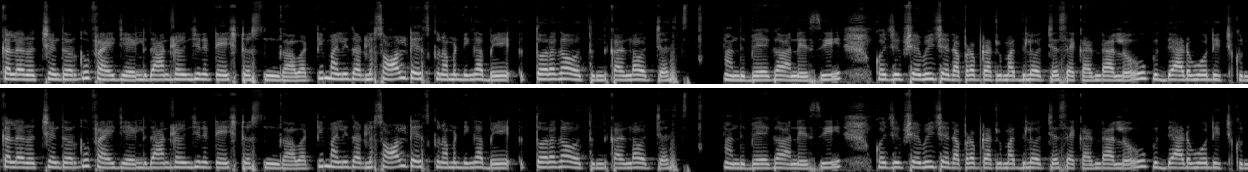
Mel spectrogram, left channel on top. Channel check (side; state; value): right; quieter; 4.2 dB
